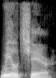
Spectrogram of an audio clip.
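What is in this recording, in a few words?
"wheelchair", English word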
